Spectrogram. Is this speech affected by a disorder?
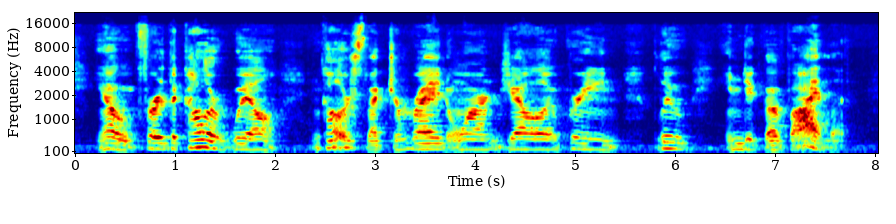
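Yes: disability causing slurred speech.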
